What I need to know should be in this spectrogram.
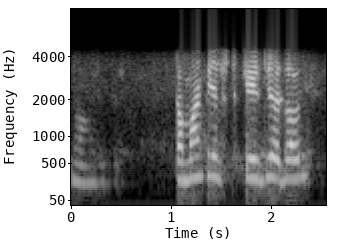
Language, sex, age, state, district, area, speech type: Kannada, female, 18-30, Karnataka, Gadag, urban, conversation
